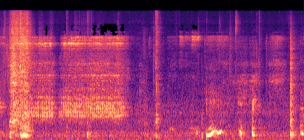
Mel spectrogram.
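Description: Wrapping paper being torn and crumpled off a large gift box for about two and a half seconds, then a brief rising voice sound and a few light knocks.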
